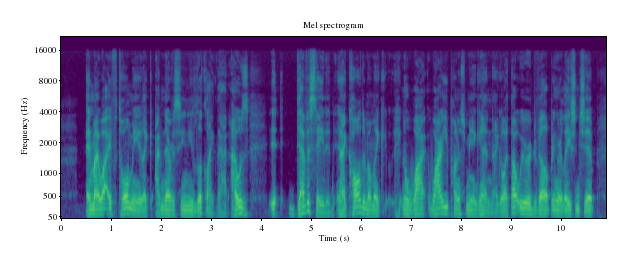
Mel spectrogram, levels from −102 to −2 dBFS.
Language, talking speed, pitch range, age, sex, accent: English, 220 wpm, 90-115 Hz, 30-49, male, American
